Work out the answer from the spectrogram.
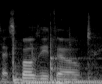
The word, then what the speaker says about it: Esposito: It's actually pronounced Esposito. It's not Espinosa, but it's close enough to be able to play a plethora of roles across a variety of time periods.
